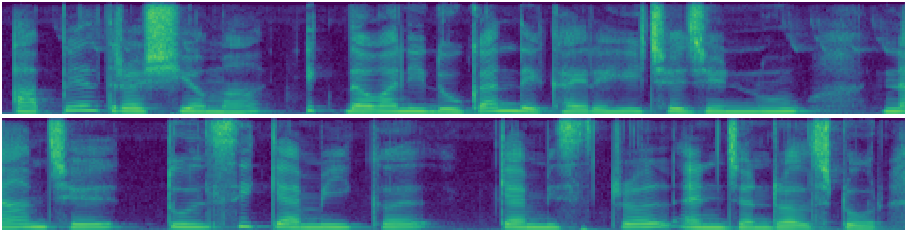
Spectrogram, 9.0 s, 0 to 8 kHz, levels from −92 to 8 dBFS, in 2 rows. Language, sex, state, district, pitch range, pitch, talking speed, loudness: Gujarati, female, Gujarat, Valsad, 210-235 Hz, 225 Hz, 120 wpm, -21 LUFS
